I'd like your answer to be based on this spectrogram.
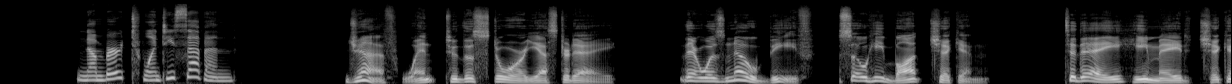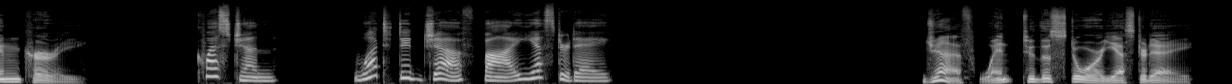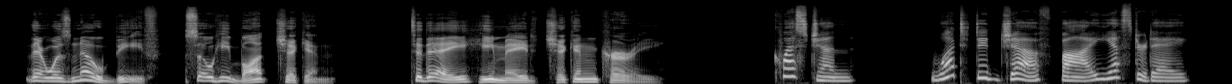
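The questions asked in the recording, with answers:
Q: What did Jeff buy yesterday?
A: Chicken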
